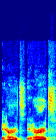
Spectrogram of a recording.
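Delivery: frenzied, manic, very high screaming. Game master voicing a man pinned to the ground, manic screaming. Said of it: "he kind of screams like in a mania".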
